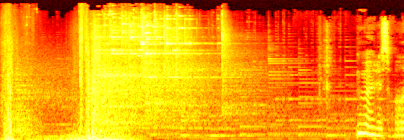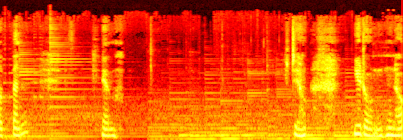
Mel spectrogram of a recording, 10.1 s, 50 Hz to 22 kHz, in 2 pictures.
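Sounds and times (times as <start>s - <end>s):
object falling and glass shattering on ground: 1.0s - 3.7s
glass shards tinkling and scattering: 1.3s - 3.6s
speech: 4.5s - 5.6s, 6.3s - 6.7s, 8.7s - 10.0s.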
